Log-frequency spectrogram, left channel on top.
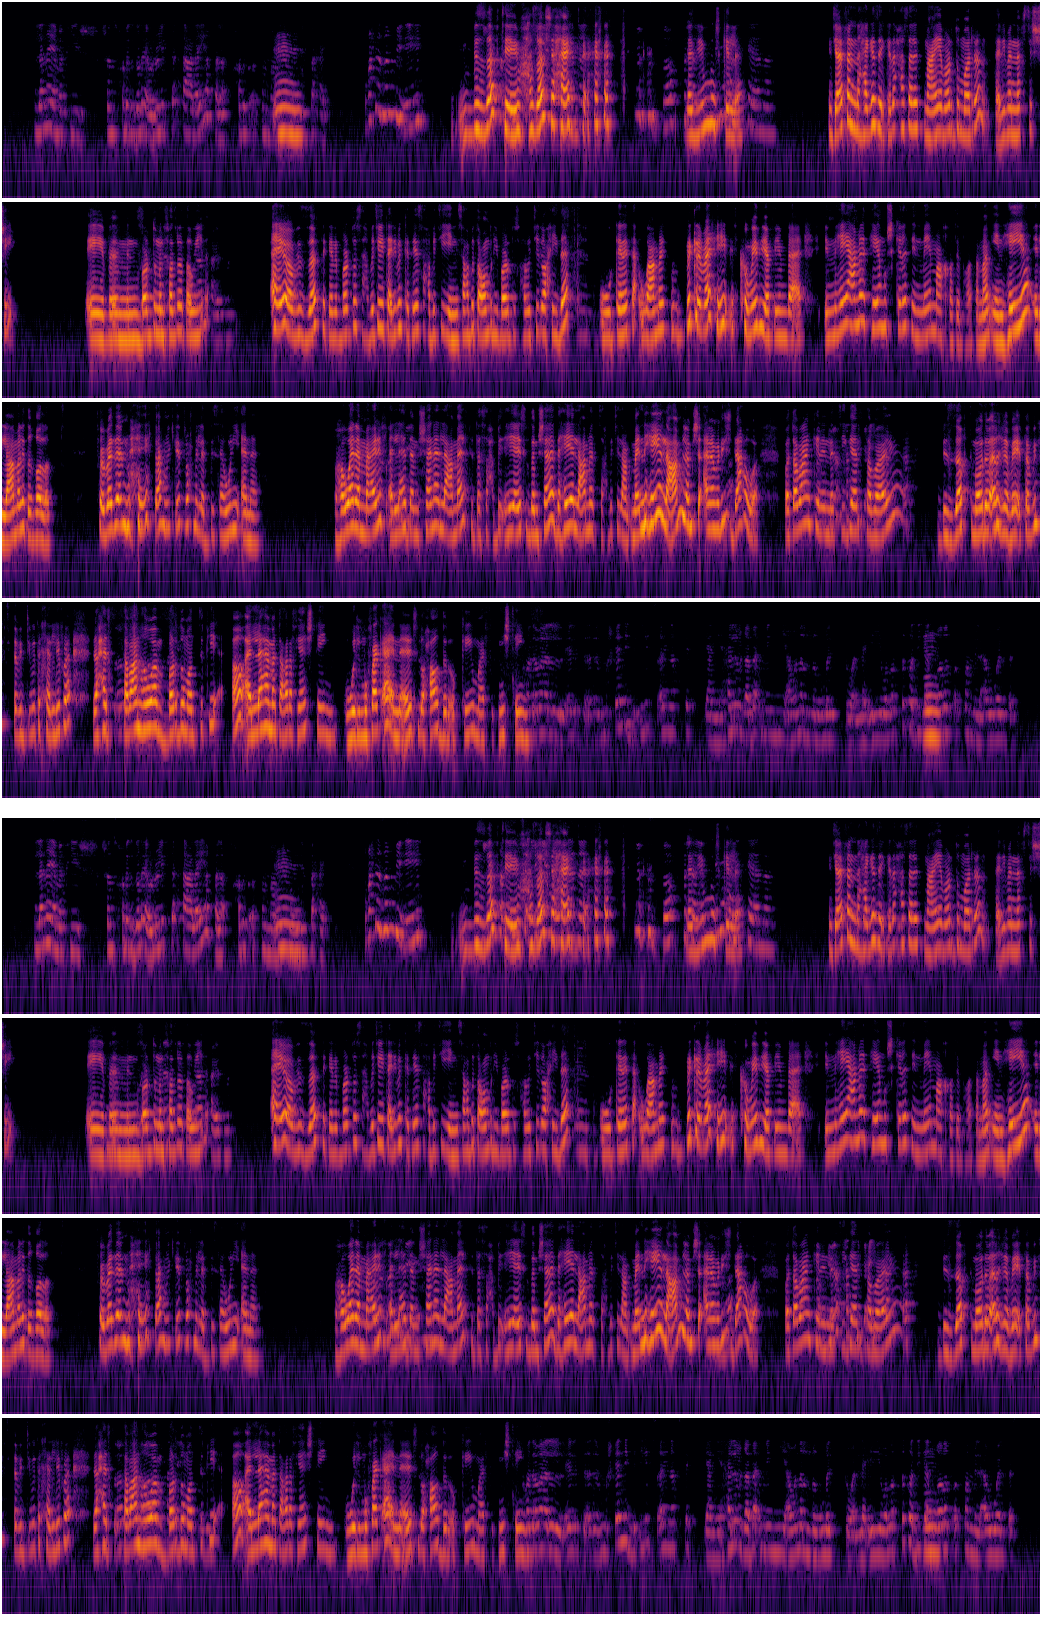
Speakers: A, on the right; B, on the left.
A: لا انا يا ما فيش عشان صحابك دول هيقولوا لك لا عليا فلا صحابك اصلا ما
B: امم
A: عادوش موجودين في حياتك طب احنا ذنبي ايه
B: بالظبط
A: <laughs> ليه تقتلش
B: يعني ما حصلش
A: قلب لي حياتي
B: حاجة
A: انا
B: <laughs>
A: بالظبط شقلبت
B: ده دي مشكلة
A: لي حياتي انا
B: انت عارفة ان حاجة
A: طب وانتي
B: زي كده حصلت معايا برضو مرة تقريبا نفس الشيء إيه ب-
A: امم
B: من
A: واضح
B: برضو
A: ان
B: من
A: الناس
B: فترة
A: دي
B: طويلة
A: كتيره في حياتنا
B: <laughs> ايوه بالظبط كانت برضو صاحبتي هي تقريبا كانت هي صاحبتي يعني صاحبة عمري برضو صاحبتي الوحيدة
A: امم
B: وكانت وعملت الفكرة بقى <laughs> هي الكوميديا فين بقى ان هي عملت هي مشكلة ما مع خطيبها تمام يعني هي اللي عملت
A: أمم.
B: غلط فبدل ما <laughs> هي تعمل كده تروح ملبسهوني انا فهو لما عرف
A: وانا ذنبي
B: قال لها ده
A: ايه
B: مش انا اللي عملت ده صاحبي هي قالت له ده مش انا ده هي اللي عملت صاحبتي اللي عملت. مع ان هي اللي عامله مش انا
A: آه.
B: ماليش دعوه فطبعا كان
A: طب
B: النتيجه
A: جيبها في حد
B: الطبيعيه
A: بعيد حتى
B: بالظبط ما هو ده بقى الغباء طب انت طب انت متخلفه راحت
A: بالظبط
B: طبعا
A: انا
B: هو
A: اقرب
B: برضو
A: حد ليك
B: منطقي
A: يا بنتي
B: اه قال لها ما تعرفيهاش تاني والمفاجاه ان قالت
A: أمم.
B: له حاضر اوكي وما عرفتنيش تاني
A: هو ده بقى ال- ال- المشكله انك بتيجي تسالي نفسك يعني هل الغباء مني او انا اللي غلطت ولا ايه ولا الثقه دي كانت
B: امم
A: غلط اصلا من الاول بس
